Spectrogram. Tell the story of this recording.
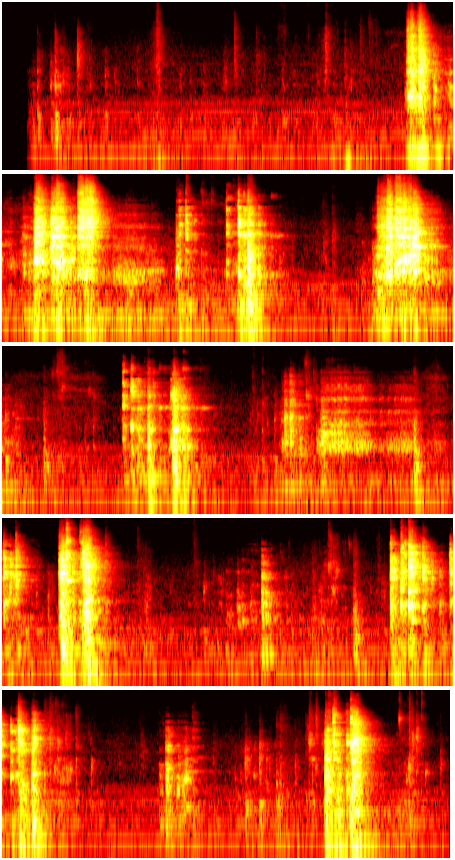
I first started the coffee machine and while it was making coffee I started putting dishes into dishwasher.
